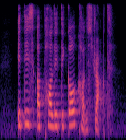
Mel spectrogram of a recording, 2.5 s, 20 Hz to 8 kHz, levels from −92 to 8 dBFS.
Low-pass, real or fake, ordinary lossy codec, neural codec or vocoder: 7.2 kHz; fake; none; vocoder, 44.1 kHz, 128 mel bands every 512 samples, BigVGAN v2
